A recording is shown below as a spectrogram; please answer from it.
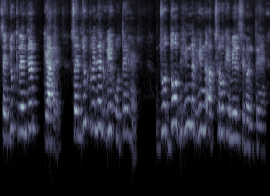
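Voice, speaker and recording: A woman's voice: high voice, animated, fairly quick, a little mellow. A woman teaching a grammar lesson, saying each sound aloud and asking and answering her own questions. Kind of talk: classroom-style grammar lesson. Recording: echoey room, voice from a distance.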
